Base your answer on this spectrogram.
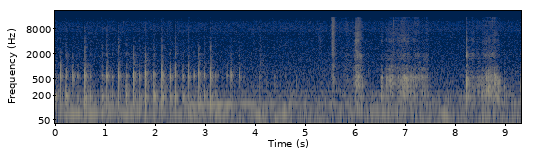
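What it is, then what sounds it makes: Plastic cosmetic jar. Long nails tap and scratch the black lid of a small plastic collagen jar held in the hands. A rapid series of light, clicky taps opens the clip, then gives way to softer scratching with a few brief brighter bursts. The sounds are quiet and dry, with almost no ring.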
